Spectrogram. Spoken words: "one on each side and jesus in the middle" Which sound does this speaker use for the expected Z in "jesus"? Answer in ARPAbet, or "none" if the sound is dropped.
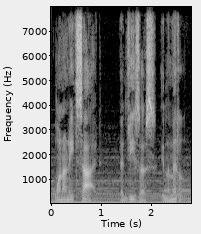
Z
